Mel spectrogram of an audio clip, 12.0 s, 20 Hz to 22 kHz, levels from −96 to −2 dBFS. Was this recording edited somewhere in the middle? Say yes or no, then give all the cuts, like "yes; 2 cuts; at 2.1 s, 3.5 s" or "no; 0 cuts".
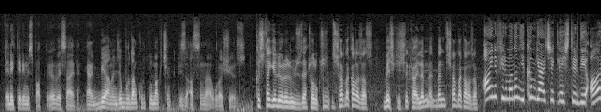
no; 0 cuts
